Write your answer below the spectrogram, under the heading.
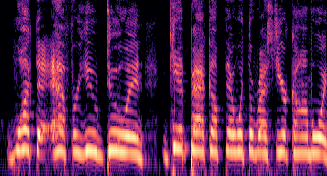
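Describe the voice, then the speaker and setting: Shouting in a put-on character voice, a man speaks at a fairly slow pace with an extremely high pitch. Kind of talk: military, profane. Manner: yelling, aggressive.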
